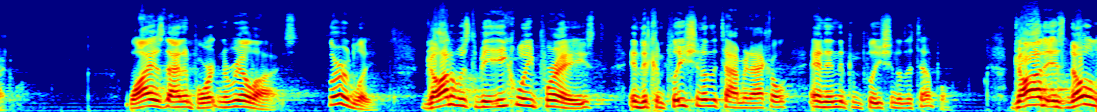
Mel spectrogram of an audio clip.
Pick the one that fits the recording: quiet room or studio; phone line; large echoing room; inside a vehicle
large echoing room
